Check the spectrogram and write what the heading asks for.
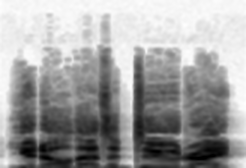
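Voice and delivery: high imitated yell at passers-by; mock yell. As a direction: shout it at strangers on the street. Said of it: "he screams at this guy".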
